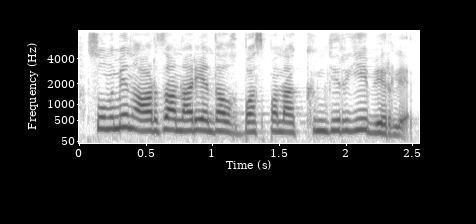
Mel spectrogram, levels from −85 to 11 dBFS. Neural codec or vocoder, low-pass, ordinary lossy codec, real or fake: none; none; none; real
